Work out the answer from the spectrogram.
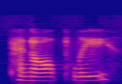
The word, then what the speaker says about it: panoply: mining large databases have reported a panoply, P-A-N-O-P-L-Y, panoply.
